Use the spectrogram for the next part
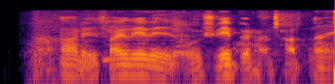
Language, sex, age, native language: Icelandic, male, 14, Icelandic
